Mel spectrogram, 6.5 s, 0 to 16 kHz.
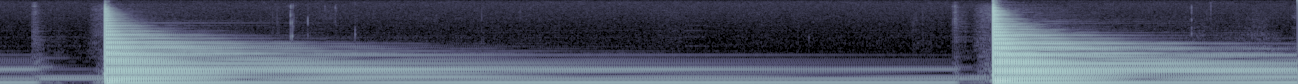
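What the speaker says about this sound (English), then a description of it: "So here's our first note. This is an E. It's our 6th string." A guitar's sixth string is sounded as an open low E note, struck twice, each pluck ringing out loudly and sustaining for several seconds as it slowly decays, with no other sounds.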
